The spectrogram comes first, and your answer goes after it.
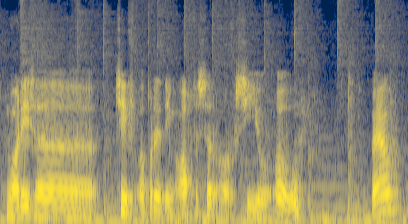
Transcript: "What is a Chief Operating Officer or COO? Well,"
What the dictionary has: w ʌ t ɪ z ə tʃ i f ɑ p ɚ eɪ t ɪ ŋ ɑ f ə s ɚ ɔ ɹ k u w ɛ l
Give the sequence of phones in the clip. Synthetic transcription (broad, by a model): w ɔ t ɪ s ə tʃ i f ɑ p ɚ eɪ t ɪ ŋ ɑ f ə s ɚ ɔ ɹ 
